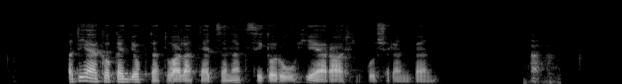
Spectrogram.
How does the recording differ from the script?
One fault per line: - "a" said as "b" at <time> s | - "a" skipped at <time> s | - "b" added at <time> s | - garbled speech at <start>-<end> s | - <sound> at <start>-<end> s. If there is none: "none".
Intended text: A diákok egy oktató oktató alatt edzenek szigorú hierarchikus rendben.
- "oktató" skipped at 1.7 s
- laugh at 5.2-5.6 s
